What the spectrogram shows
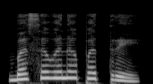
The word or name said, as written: ಪತ್ರೆ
